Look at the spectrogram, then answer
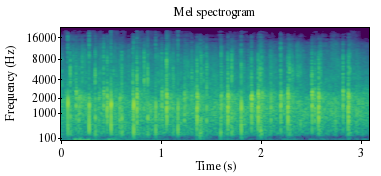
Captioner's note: applause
